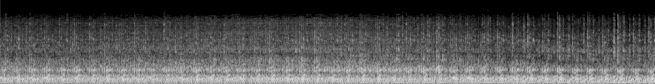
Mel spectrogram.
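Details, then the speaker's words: Cheviac engine restarted after replacing two black, wet, fouled spark plugs, running on its own without bottle fuel or throttle: steady, even idle with smooth low rumble, no misfire or stumble. "Now we're gonna fire it up again and see how smooth she runs. All by itself, not on the bottle or anything."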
